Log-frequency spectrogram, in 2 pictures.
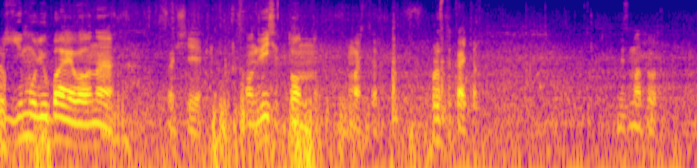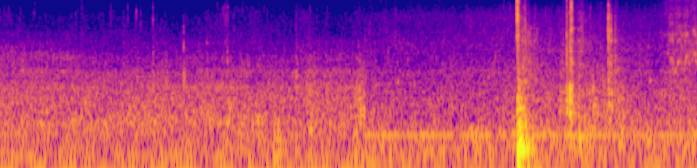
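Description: Water laps gently against a boat.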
